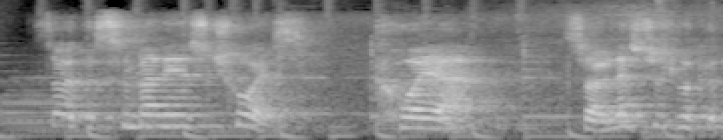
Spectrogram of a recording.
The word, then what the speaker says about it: Coyam: Pronunciation for the label, Coyam. Coyam.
